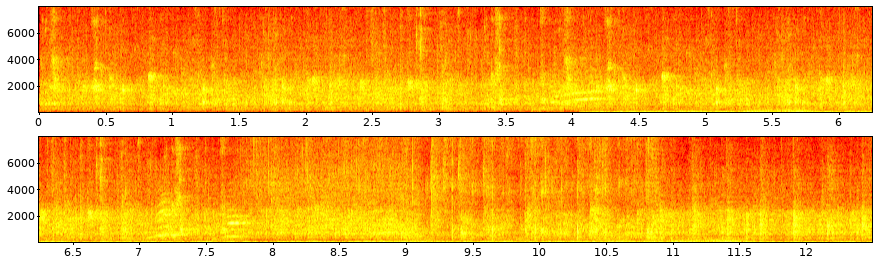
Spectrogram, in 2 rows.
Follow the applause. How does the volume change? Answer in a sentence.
The loudness of the applause stays about the same.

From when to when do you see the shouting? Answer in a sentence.
The shouting can be heard from 3.7 to 4.2 s and from 7.0 to 7.8 s.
